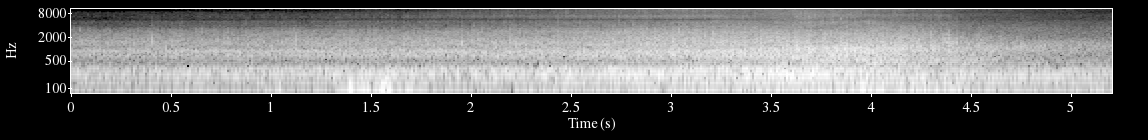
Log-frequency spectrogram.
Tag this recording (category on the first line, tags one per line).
Sound effects > Vehicles
asphalt-road
car
moderate-speed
